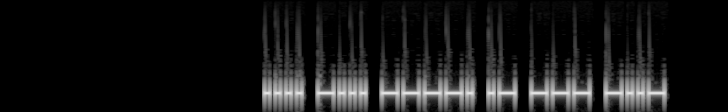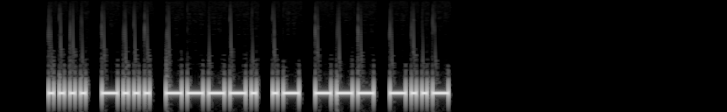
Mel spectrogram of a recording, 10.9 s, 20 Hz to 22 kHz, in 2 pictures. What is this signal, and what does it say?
Morse code, heard as a keyed tone, about 32 wpm, 700 Hz. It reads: HB9AOX HB9AOX
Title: DXCC-100 Call Signs - 6 Characters - Repeated 2x - 30wpm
